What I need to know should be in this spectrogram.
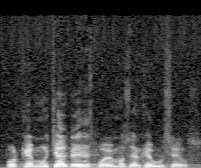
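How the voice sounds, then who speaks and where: A man's voice: on the high side, a little fast, big-room sound, low-quality recording. A man preaching a sermon to his congregation, speaking earnestly and conversationally, acting out vivid quoted examples.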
